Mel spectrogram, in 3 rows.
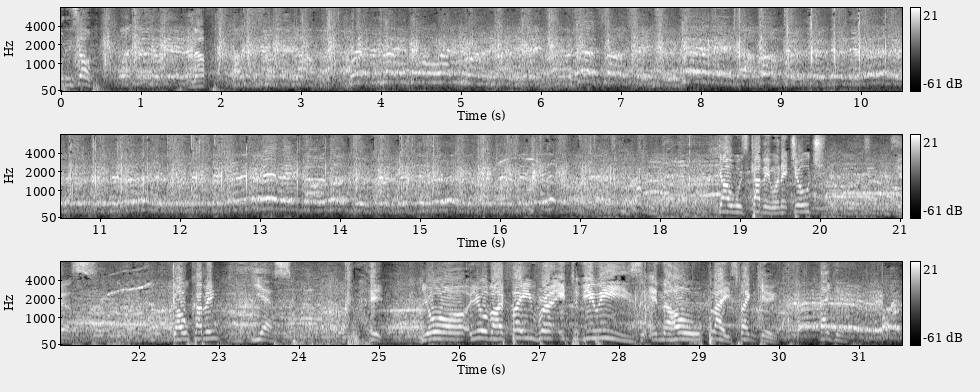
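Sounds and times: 
speech: 0:00.0 - 0:03.6, 0:18.9 - 0:30.9
stadium crowd cheering: 0:00.0 - 0:31.5
quick bursts of clapping: 0:00.3 - 0:04.7, 0:05.4 - 0:18.5.

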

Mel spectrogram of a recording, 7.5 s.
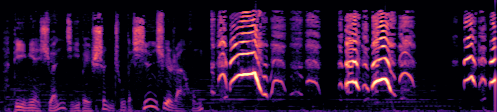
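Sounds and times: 
speech: 0:00.2 - 0:03.6
shrill screaming howls: 0:03.3 - 0:04.1, 0:05.2 - 0:06.2, 0:07.0 - 0:07.4.

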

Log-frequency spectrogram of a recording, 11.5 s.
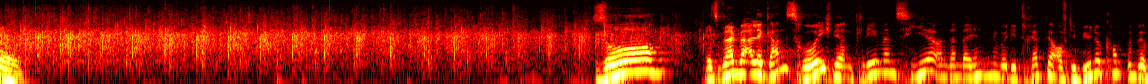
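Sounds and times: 
audience applause: 0:00.0 - 0:07.4
speech: 0:06.0 - 0:11.4.

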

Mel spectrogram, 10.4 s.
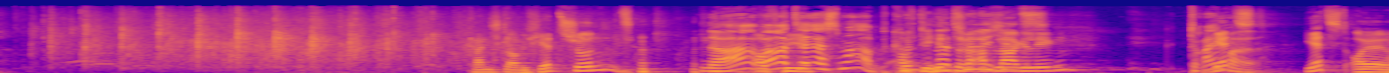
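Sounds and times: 
audience applause: 0:00.0 - 0:06.0
speech: 0:03.6 - 0:08.2, 0:08.9 - 0:10.4
laughter: 0:04.3 - 0:07.7.

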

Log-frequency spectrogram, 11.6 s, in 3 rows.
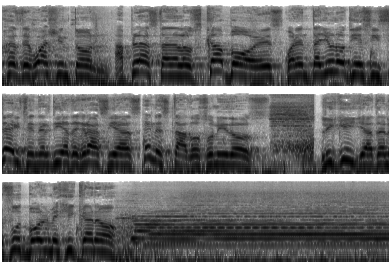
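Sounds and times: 
speech: 0:00.0 - 0:09.5
low rumble: 0:08.5 - 0:11.6
train locomotive horn blast: 0:08.9 - 0:11.6.

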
